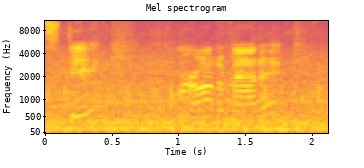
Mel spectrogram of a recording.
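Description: Steady road and engine noise inside a moving car's cabin, under short bits of talk.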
